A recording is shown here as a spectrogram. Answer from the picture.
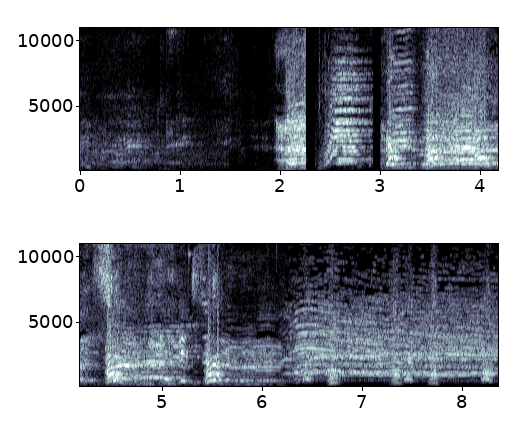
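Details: Rescue Puggle, a pet dog, joining in as people sing Happy Birthday: loud, drawn-out harmonic howls and yowls with bright overtones, broken by brief gaps, then a long wavering sung note, over human voices.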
